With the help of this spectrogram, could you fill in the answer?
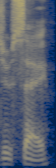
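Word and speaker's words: Jousset: and his opponent uh as the French would pronounce it Jake it is Kevin Jay so Kevin J air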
